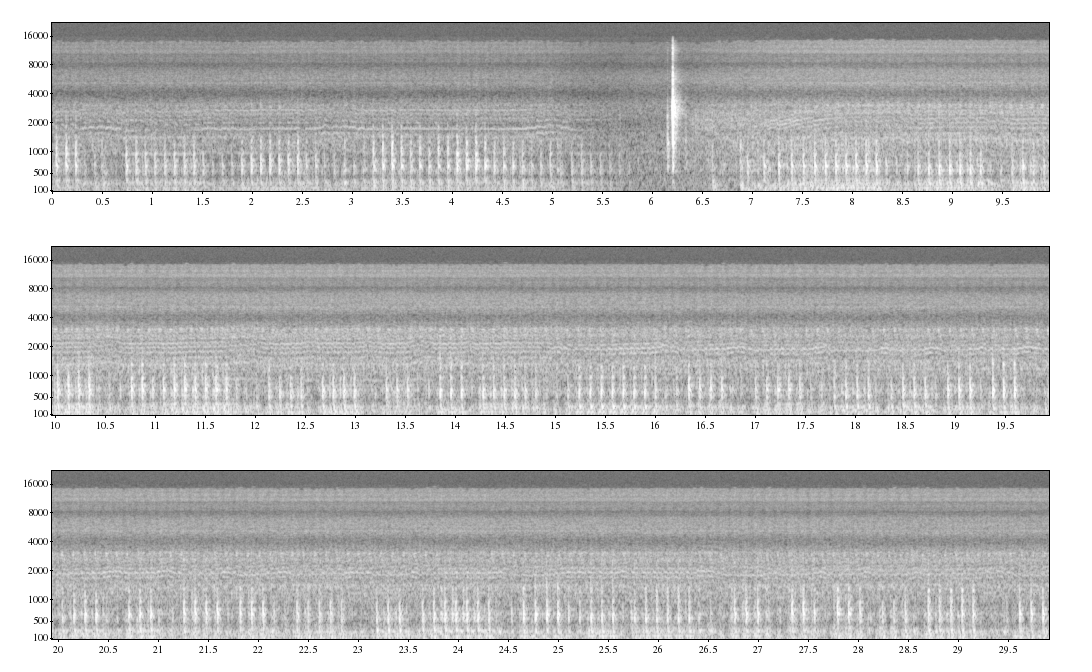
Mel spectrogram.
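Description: Ashford e-Spinner electric spinning wheel's motor and flyer whirring steadily as dog hair is spun into yarn. The whirring sinks about five seconds in, a single sharp click comes about six seconds in, and the whirring then picks up again.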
